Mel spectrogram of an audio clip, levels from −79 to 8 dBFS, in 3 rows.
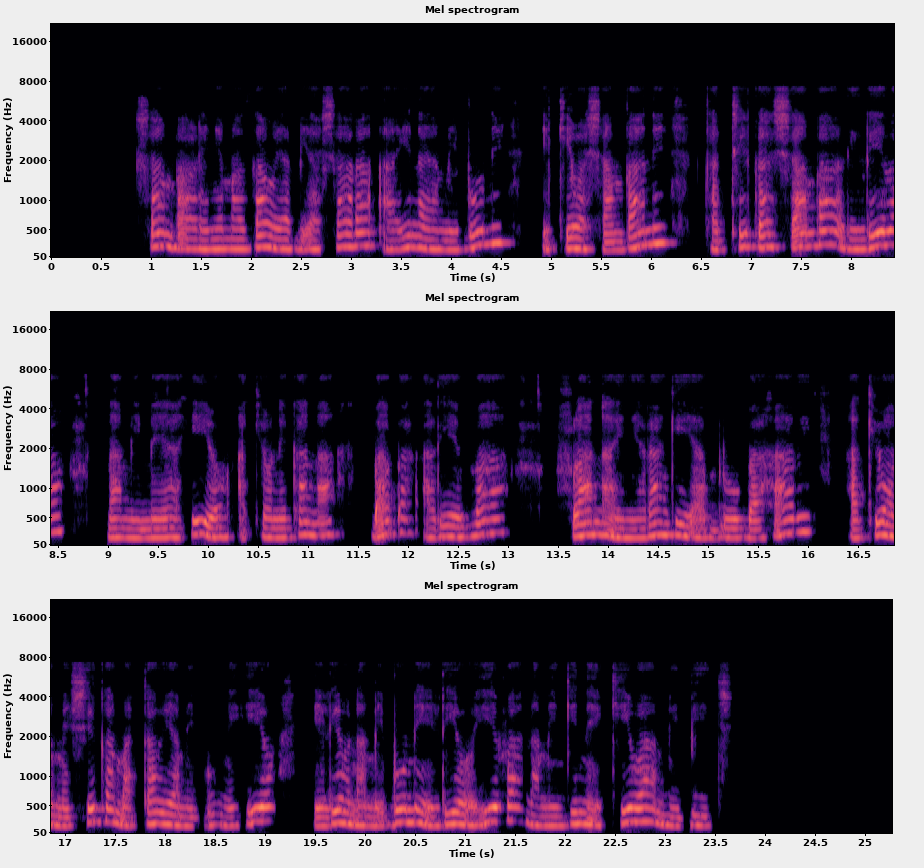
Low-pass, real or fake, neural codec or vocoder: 7.2 kHz; fake; codec, 16 kHz, 16 kbps, FreqCodec, smaller model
